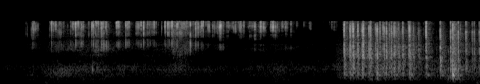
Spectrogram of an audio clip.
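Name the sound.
dice rattling and rolling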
